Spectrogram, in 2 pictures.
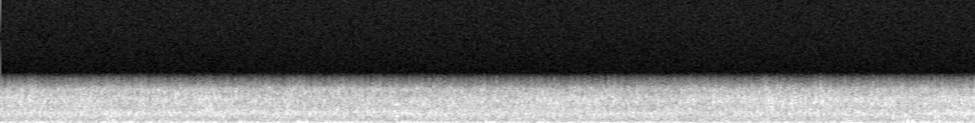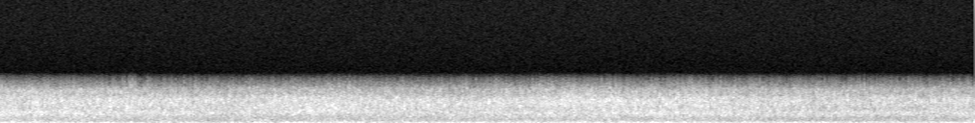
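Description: Steady wind noise on a phone microphone outdoors, with a single sharp knock about four seconds in and a few faint ones later.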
